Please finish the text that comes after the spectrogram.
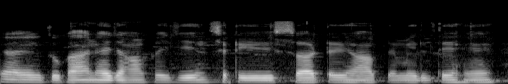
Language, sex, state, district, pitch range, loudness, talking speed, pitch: Hindi, male, Jharkhand, Deoghar, 100-105 Hz, -19 LUFS, 130 wpm, 105 Hz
